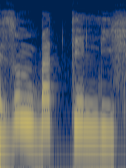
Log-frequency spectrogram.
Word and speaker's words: Szombathely: une photo pour essayer de trouver exactement la prononciation, mais j'y arrive pas. C'est Zombatelli, voilà.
